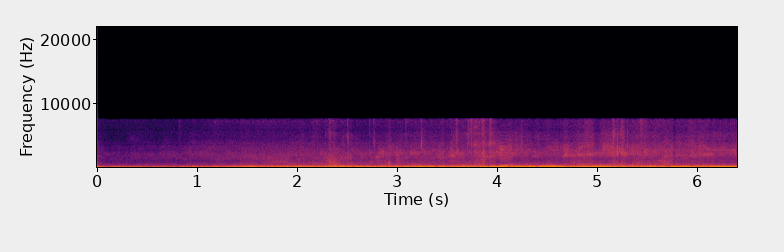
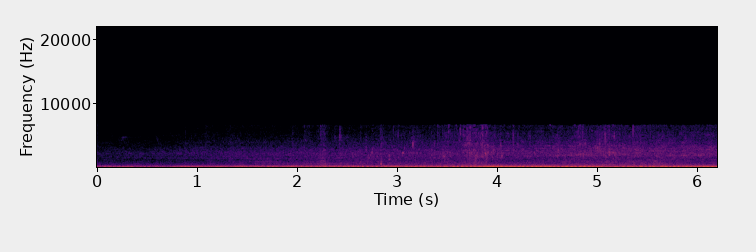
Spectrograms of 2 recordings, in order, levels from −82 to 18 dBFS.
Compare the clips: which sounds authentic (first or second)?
second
